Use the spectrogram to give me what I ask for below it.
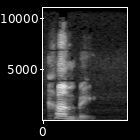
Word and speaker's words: Combahee: We forget that even after this, after the river raid, in down south, it's pronounced Cumbie. But it's a raid on the Combahee Ferry. Doing it the way the Yankees might have done it. It's C-O-M-B-H-E-E Ferry, actually.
